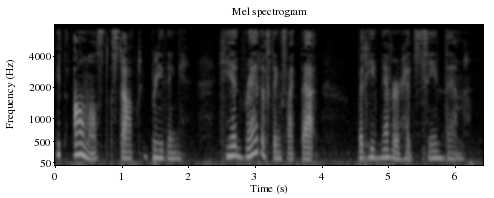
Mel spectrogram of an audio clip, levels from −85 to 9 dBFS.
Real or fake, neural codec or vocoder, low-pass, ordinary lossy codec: real; none; 7.2 kHz; MP3, 32 kbps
